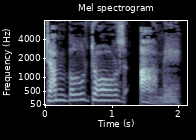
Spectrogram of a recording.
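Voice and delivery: slow, high, each word drawn out; quietly astonished. A narrator's reading. Fudge revealing the group's name, slow and high. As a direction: read the name out slowly in disbelief. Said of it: "said Fudge quietly".

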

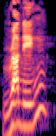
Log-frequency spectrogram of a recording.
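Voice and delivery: high, loud, incredulous echo; sharp. A narrator's reading. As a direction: pounce on the wrong word. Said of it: "said Madam Bones sharply".

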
